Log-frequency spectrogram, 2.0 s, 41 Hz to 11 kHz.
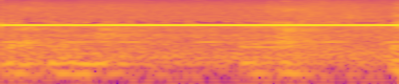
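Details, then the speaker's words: A steady, continuous high-pitched tone from a defibrillator during a training demonstration, signalling the selected energy is charged and the shock button can be pressed; the charge is dumped if no shock is given within 30 seconds. "เมื่อพลังงานขึ้นถึงค่าที่กำนดนะครับจะมีตัวเลขแล้วก็จะมีเสียงยาวๆงได้ยินนะครับแล้วก็กดปุ่มช็อกนี้"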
